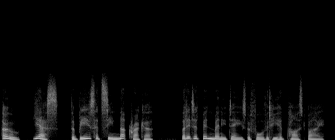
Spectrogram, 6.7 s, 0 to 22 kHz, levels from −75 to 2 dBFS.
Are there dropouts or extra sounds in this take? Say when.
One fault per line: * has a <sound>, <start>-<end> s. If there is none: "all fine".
all fine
